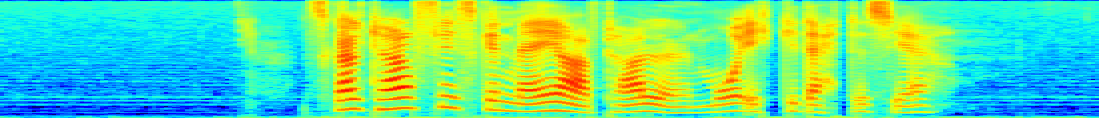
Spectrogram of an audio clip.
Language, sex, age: Norwegian, female, 24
